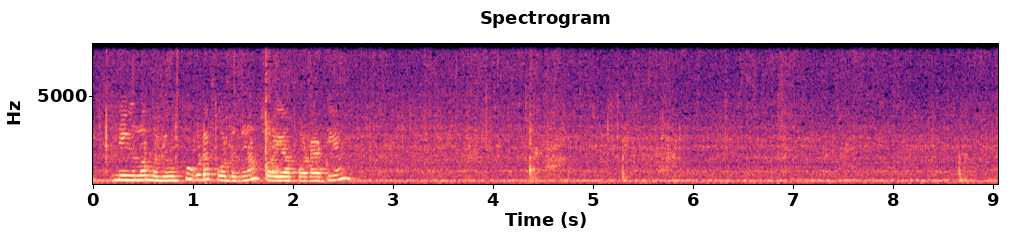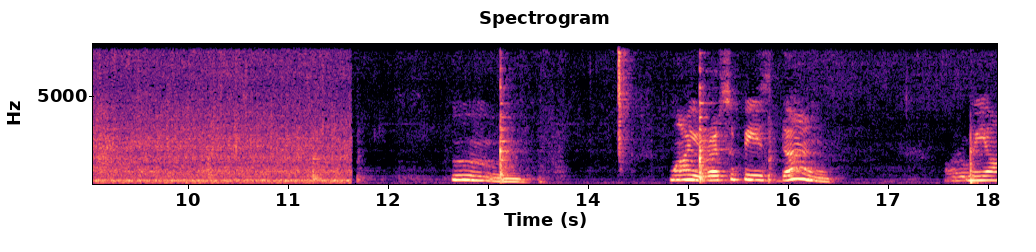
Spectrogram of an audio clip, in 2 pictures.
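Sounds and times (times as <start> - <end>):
stir-fry sizzling in a pan: 0.0 - 18.0
spatula scraping: 3.6 - 6.1.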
